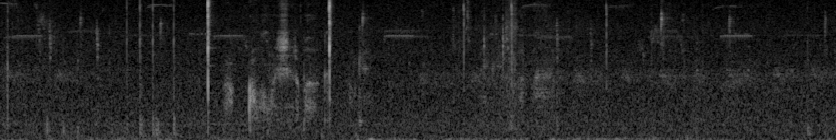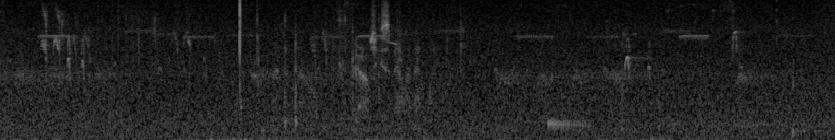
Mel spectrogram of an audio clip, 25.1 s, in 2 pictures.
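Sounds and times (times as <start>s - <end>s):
faint bird chirps and whistles: 0.0s - 6.4s, 13.2s - 24.6s.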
